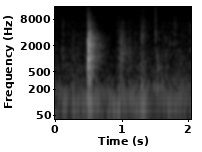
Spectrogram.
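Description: Trading cards being handled and slipped into plastic sleeves: one sharp, brief swish about half a second in, followed by a few faint light clicks.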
